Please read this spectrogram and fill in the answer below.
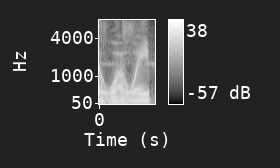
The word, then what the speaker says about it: Huawei: Y se pronuncia Huawei, por ciento, no Huawei. Se los digo porque trabajo con con este con personas de China y ellos no le dicen Huawei, ellos dicen Huawei.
